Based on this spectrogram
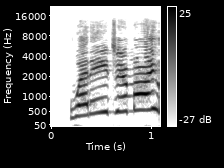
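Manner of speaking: very high, loud, blurted shout. Retelling being a kid at a restaurant: imitating own past loud question. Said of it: "really loud".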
